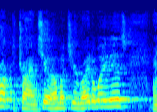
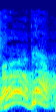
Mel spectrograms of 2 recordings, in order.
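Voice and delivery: mock coach yell; 10 semitones higher, 4 dB louder than usual. Father reacts to baby's hit.

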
